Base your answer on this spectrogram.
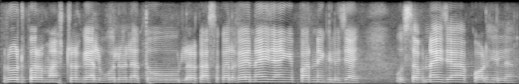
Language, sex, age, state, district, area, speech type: Maithili, female, 30-45, Bihar, Samastipur, rural, spontaneous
